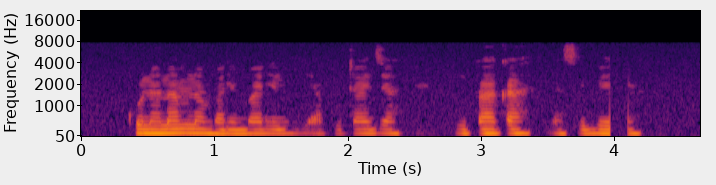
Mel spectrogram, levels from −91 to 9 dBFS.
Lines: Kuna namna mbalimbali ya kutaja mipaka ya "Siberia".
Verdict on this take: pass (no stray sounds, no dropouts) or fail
fail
